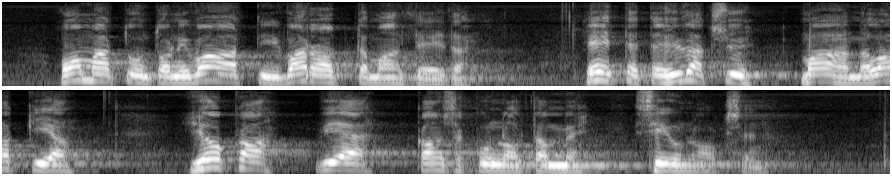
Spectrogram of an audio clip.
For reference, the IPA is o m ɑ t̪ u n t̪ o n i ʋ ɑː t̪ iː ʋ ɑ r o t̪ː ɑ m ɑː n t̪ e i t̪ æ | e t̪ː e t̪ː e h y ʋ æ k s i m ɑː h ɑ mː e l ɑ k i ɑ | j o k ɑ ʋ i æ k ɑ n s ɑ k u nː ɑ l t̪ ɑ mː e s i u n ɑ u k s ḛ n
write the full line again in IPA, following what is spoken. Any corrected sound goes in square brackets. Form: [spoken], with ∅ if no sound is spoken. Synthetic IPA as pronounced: o m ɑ t̪ u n t̪ o n i ʋ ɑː t̪ iː ʋ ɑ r o t̪ː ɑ m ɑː n t̪ e i t̪ æ | e t̪ː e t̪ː e h y ʋ æ k s [y] m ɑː h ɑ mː e l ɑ k i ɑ | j o k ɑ ʋ i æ k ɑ n s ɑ k u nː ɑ l t̪ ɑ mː e s i u n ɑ u k s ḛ n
